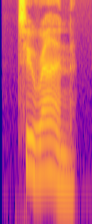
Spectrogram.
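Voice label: "to run", English, female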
